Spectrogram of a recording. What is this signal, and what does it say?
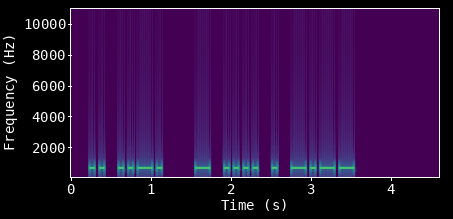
Morse code, heard as a keyed tone, about 25 wpm, 700 Hz. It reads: IF THEY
